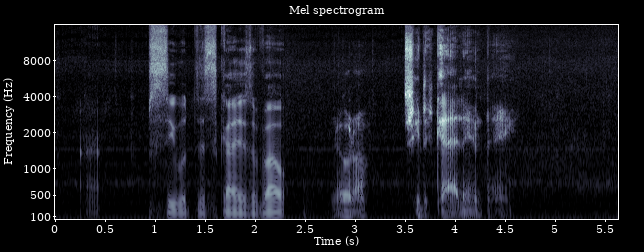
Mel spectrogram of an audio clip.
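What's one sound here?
A second man answers through a microphone.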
